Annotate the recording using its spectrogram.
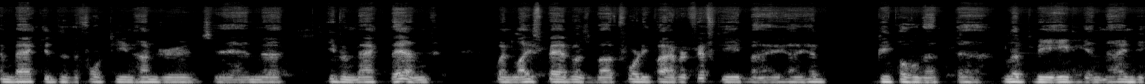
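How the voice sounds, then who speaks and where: With an American accent, a man speaks at a moderate pace in a somewhat breathy, medium-pitched voice with flat, monotone intonation, the sound dry and close with no echo. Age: 90s. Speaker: war veteran. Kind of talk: interview. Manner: halting.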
